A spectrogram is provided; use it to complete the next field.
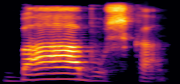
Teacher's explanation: Il n'y a pas de consonne palatalisée dans ce mot.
